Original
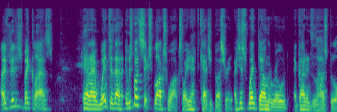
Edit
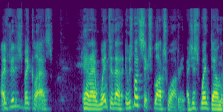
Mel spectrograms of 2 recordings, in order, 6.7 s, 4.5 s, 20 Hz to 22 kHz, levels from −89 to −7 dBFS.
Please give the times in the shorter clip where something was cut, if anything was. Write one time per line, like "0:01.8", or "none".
0:03.5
